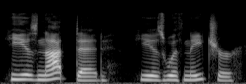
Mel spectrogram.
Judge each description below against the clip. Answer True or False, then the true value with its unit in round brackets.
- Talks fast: False (195 wpm)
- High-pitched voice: True (205 Hz)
